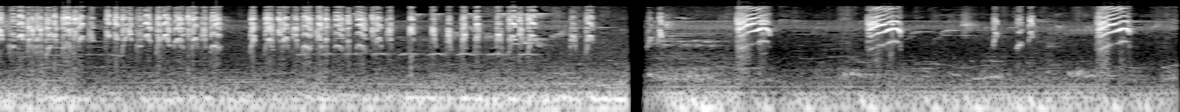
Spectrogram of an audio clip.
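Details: Sooty-headed bulbul calling rival males: a long stretch of rapid, dry high ticking chatter, then a short gap, then three loud sweeping notes a little over a second apart.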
